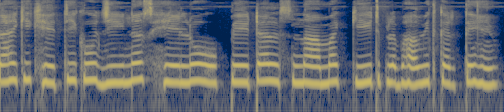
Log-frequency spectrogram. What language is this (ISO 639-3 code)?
hin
